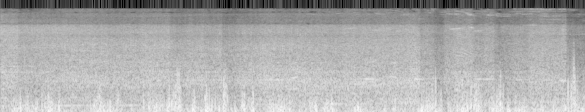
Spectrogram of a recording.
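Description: Wind rush and road noise of a moving bus, heard at an open side window, with tyres on a wet highway and gusts of wind buffeting the microphone.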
